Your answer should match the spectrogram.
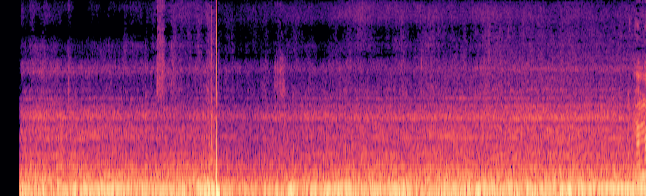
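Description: Steady low rumble of a car driving along a snow-covered road, heard from inside the car. One sharp click sounds about two and a half seconds in.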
